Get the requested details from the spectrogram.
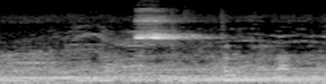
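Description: A referee's whistle blows sharply once.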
